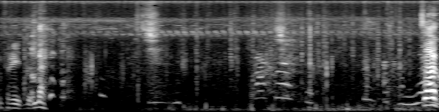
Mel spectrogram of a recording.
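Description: Faint voices in short snatches, a brief one at the start and another about three seconds in, with quiet gaps between.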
